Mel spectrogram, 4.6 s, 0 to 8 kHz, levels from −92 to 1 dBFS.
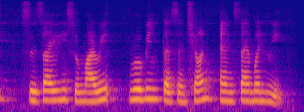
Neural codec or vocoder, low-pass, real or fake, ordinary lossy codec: codec, 16 kHz, about 1 kbps, DyCAST, with the encoder's durations; none; fake; none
